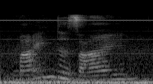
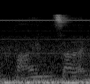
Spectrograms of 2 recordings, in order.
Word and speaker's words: Mndsgn: If you don't know who Mind Design is, I used to pronounce it as Mind Sign because there's, like, no vowels in his name. It's, like, M-N-D-S-G-N. So, it's, like, Mind Design? Mind Sign?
